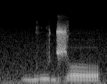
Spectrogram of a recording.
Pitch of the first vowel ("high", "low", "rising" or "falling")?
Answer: low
